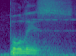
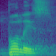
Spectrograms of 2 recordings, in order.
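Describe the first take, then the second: First: Said in the usual way. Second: A loud, punched Bullies in a Wolverhampton accent. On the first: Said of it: "my Wolverhampton accent coming out there". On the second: Real, not acted. Politician at a public meeting denouncing bullies, Wolverhampton accent slipping out loud. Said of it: "Sorry, it's my Wolverhampton accent coming out there".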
